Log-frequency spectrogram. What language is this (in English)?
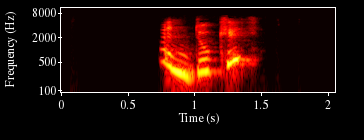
Kabyle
